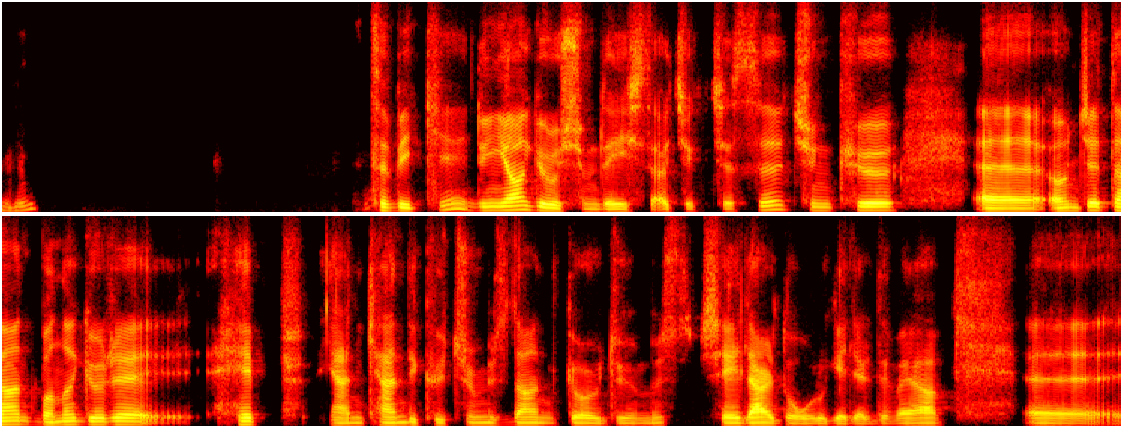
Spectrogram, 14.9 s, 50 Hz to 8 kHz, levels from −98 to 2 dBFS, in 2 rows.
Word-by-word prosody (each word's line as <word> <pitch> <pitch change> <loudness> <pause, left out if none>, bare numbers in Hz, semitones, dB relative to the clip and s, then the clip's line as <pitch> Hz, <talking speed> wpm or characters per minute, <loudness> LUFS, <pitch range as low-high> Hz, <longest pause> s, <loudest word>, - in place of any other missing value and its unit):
Hı 125 - -16
hı. 140 +9 -13 2.2
Tabii 120 -3 +1
ki. 95 -6 -6
Dünya 135 +3 +5
görüşüm 115 - +1
değişti 90 -1 0
açıkçası. 150 +10 -4
Çünkü, 135 +1 +2 0.6
eee, 105 0 +5
önceden 130 +3 +3
bana 115 +3 +2
göre 125 - +2 0.4
hep, 125 0 -1 0.4
yani 95 0 0
kendi 105 +3 0
kültürümüzden 100 -1 -4
gördüğümüz 90 0 -6
şeyler 100 -1 +3
doğru 85 0 -4
gelirdi 85 +1 -6
veya, 95 +1 0 0.6
eee, 90 -1 -1
105 Hz, 90 wpm, -25 LUFS, 95-125 Hz, 2.2 s, Dünya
